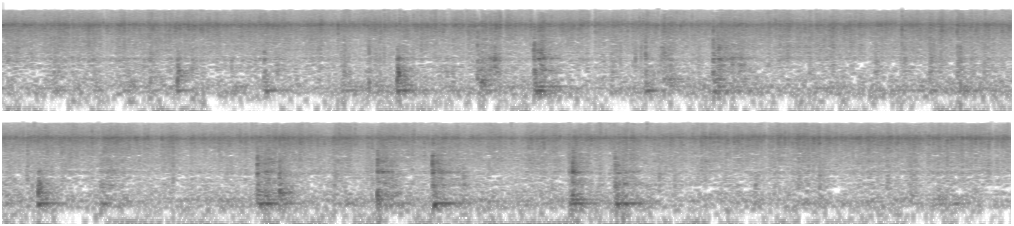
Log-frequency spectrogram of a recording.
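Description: Mashed-potato chop filling sizzling in oil in a non-stick kadai while a wooden spatula stirs and mashes it. There is a steady high hiss, with irregular knocks and scrapes of the spatula against the pan.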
